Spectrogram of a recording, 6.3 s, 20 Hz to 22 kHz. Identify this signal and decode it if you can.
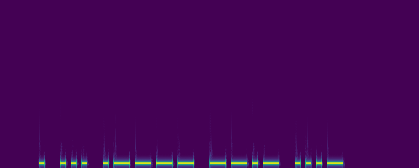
Morse code, heard as a keyed tone, about 15 wpm, 700 Hz. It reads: ES1QV
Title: DXCC-100 Call Signs - 5 Characters - Repeated 3x - 15wpm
